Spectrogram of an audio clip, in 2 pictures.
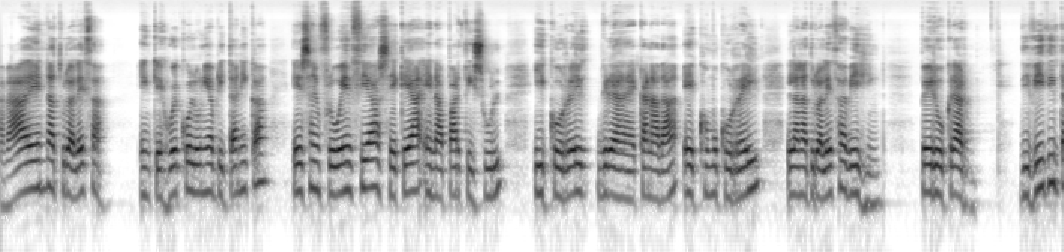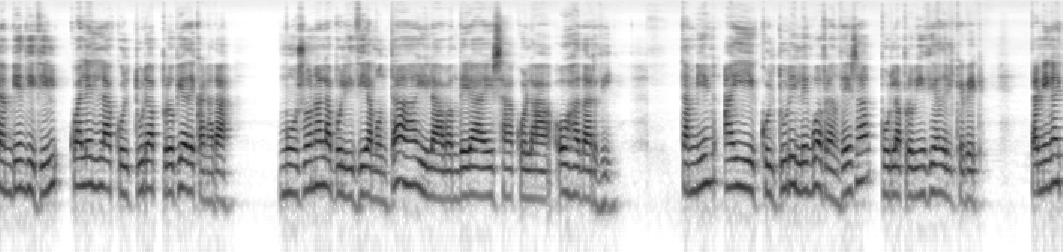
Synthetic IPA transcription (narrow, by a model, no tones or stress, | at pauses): aaðae̞ɦnat̪uɾale̞θa̰ | e̞ŋke̞ɦwe̞ko̞lo̞njaβɾit̪anika | e̞saiɱfɾue̞nθjase̞ke̞aʔe̞napaɾt̪isulikore̞lɡɾkanað̞ae̞hkʰo̞mukore̞lːanat̪uɾale̞θaβ̞iɦiŋ | pe̞ɾukɾaɾu | d̪ifiθilt̪ambje̞nd̪iθilkwale̞zlakult̪uɾapɾo̞pjaðe̞kanaða | moso̞nalapo̞liθiamõnt̪ailaβand̪e̞ɾae̞sako̞lao̞ɦaðaɾði | t̪ambje̞ŋajkult̪uɾaile̞ŋɡwafɾan̟θe̞sapo̞ɾlapɾo̞β̞in̟θjaðe̞lke̞βe̞k | t̪ambje̞ŋaj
